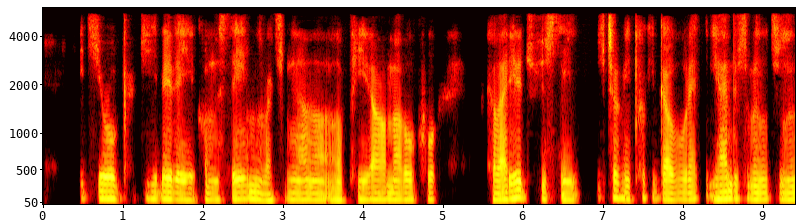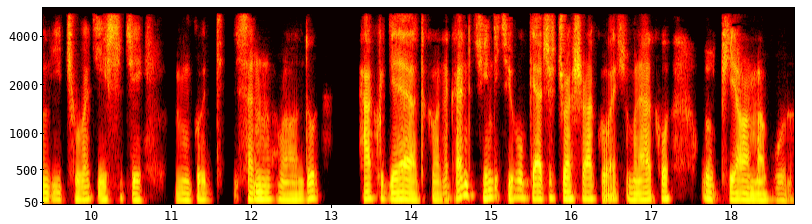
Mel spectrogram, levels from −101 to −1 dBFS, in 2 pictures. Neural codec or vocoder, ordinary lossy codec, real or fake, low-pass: codec, 16 kHz, 1.1 kbps, Voila-Tokenizer; MP3, 48 kbps; fake; 5.4 kHz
